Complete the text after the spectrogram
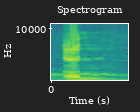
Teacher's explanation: pada saat kita mengucapkan huruf nun an kita akan mendapatkan bahwasanya huruf nun tersebut berada di hujung lidah kita dan berada di atas gigi atau di gusi bagian atas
